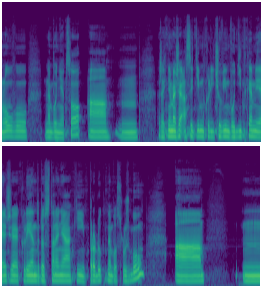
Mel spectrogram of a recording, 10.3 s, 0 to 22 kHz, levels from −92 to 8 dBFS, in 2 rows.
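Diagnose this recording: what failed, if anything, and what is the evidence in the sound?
Nothing in this speech recording points to a failure at any stage of the chain. No event in the sound needs a diagnosis.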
